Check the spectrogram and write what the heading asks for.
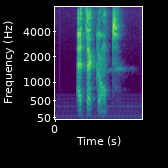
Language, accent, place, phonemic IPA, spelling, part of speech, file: French, France, Lyon, /a.ta.kɑ̃t/, attaquante, noun, LL-Q150 (fra)-attaquante.wav
- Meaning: female equivalent of attaquant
